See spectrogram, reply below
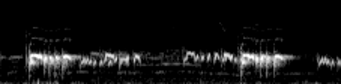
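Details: Perkutut, the zebra dove, in its anggungan song for provoking other doves to sing: a loud rippling coo, a softer answering trill, then another strong stuttered phrase and a short final burst.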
